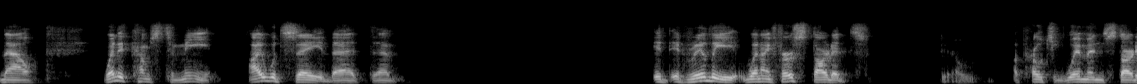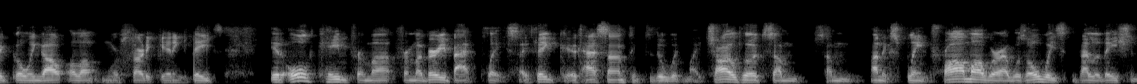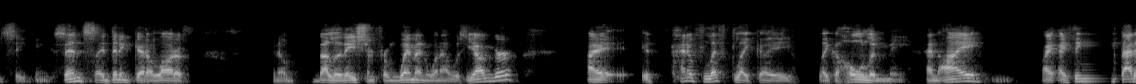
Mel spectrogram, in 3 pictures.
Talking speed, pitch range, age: 160 wpm, 90-120 Hz, 30-49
